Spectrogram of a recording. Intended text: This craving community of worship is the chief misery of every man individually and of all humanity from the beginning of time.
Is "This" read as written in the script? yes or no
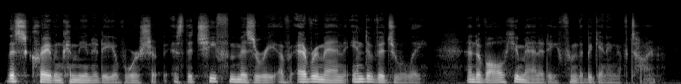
yes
